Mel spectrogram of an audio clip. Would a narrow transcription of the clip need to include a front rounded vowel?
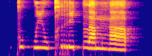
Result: no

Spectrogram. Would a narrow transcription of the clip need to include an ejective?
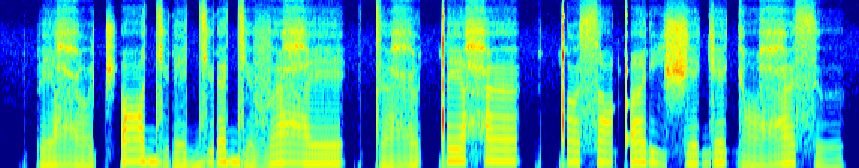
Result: yes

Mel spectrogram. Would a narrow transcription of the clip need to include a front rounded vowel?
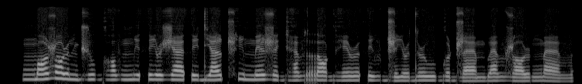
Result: no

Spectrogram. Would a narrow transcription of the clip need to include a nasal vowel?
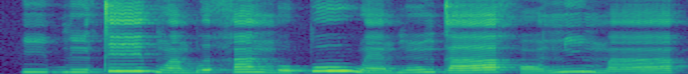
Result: yes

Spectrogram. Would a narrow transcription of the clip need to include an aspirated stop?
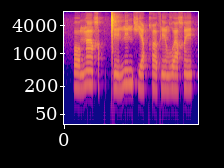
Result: yes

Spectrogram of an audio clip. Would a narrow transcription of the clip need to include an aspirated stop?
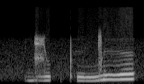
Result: yes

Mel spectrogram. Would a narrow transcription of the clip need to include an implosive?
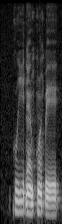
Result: yes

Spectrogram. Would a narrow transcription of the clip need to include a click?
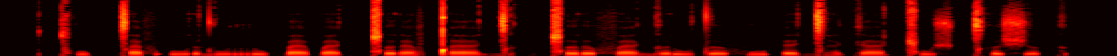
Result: yes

